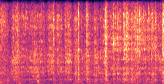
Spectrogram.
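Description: Wire whisk stirring a coconut milk and brown sugar sauce in a stainless steel saucepan, a continuous scraping swish of the wires through the liquid and against the pan.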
